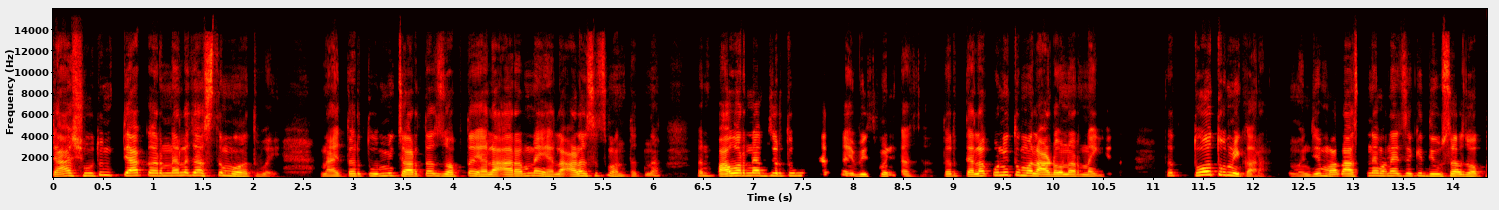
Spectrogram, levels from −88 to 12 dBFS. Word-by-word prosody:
त्या 180 +5 +1
शोधून 230 +5 -3
त्या 245 0 +6
करण्याला 245 +1 0
जास्त 245 -1 -1
महत्व 175 - -1
आहे. - - -15 0.5
नाहीतर 130 +10 -3
तुम्ही 210 +3 -1
4 190 -2 +4
तास 220 -1 -2
झोपताय 185 +1 -1
ह्याला 170 +3 +3
आराम 200 +4 +1
नाही. 220 -4 0
ह्याला 170 +3 0
आळसच 210 +3 0
म्हणतात 130 -1 -8
ना. 125 -1 -8 0.4
पण 220 - -7
पॉवर 215 +5 +6
नॅप 240 -2 +1
जर 230 -1 0
तुम्ही 230 0 -3 0.2
घेतलाय 150 -4 -6
20 170 -1 -1
मिनिटाचा 125 -7 -7 0.2
तर 195 +1 -3
त्याला 185 +4 +4
कोणी 265 +1 0
तुम्हाला 235 -7 +4
अडवणार 175 -1 +3
नाही 155 -4 -4
आहे. - - -19 0.5
तर 250 - -4 0.2
तो 295 +4 +6
तुम्ही 265 -8 +4
करा. 195 - -7 0.3
म्हणजे 135 +9 -5
मला 195 0 +2
असं 195 +4 -1
नाही 235 - 0
म्हणायचं 215 -1 -1
की - - -3
दिवसा 195 -1 +2
झोपा. 150 -4 -1
200 Hz, 190 wpm, -23 LUFS, 170-230 Hz, 0.5 s, त्या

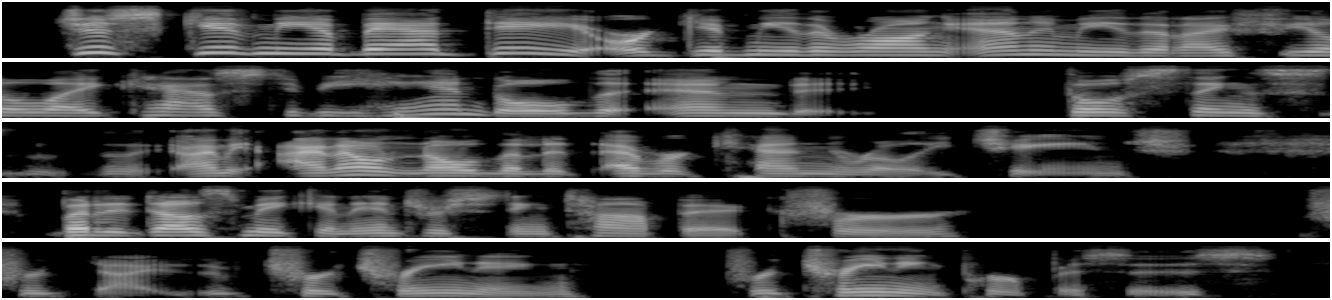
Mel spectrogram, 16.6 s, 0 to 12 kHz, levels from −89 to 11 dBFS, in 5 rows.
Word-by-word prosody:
Just 345 0 +5
give 335 0 +5
me 300 -2 +3
a 285 - +4
bad 275 -2 +4
day 315 -5 +3
or 205 - +3
give 225 +3 -2
me 230 -1 -1
the 220 -1 -1
wrong 210 -1 +3
enemy 225 -2 0
that 180 -2 -3
I 170 +1 -1
feel 195 -2 -3
like 175 -1 -1
has 190 -2 -2
to 195 - -14
be 180 -2 -9
handled, 170 -7 -2
and 165 -2 -1 0.7
those 190 -2 0
things, 180 -6 -3
th - - -22
th 140 - -14
I 160 - +6
mean, 165 - -2
I - - +10
don't 220 -4 +6
know 165 0 +3
that 150 -2 -2
it - - -3
ever 155 -1 +2 0.2
can 150 -1 +1
really 130 -2 -9
change, - - -5 0.4
but 195 0 +7
it 195 - +2
does 195 0 +6
make 180 -5 -1
an 150 - -4
interesting 155 -3 -4
topic 155 -3 -3
for - - -5 0.9
for 155 -1 -8
di- - - -4 0.3
for 155 -1 -3
training 145 -7 -4 0.3
for 160 - -6
training 185 -3 +1
purposes. - - -10
185 Hz, 185 wpm, -26 LUFS, 155-215 Hz, 0.9 s, I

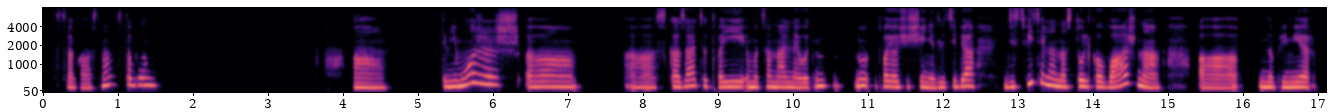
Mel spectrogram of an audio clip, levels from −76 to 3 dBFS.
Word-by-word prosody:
Согласна 170 - -4
с - - -19
тобой. 255 -1 -2 2.6
А, 170 -1 0 0.7
ты 205 - -2
мне 205 +1 +5
можешь, 285 +2 +1
э, 195 0 +1 0.7
э, 180 0 -3
сказать 205 +6 -1
вот 210 -3 -1
твои 195 +1 +1
эмоциональные, 185 -1 +1
вот, 170 +3 -2
н 225 +1 +2
н 225 -2 -13
ну, 230 0 +3
твоё 200 -1 +2
ощущение. 195 -3 -1
Для 180 +2 -2
тебя 215 +4 +1 0.4
действительно 250 - +2
настолько 200 -1 +3
важно, 190 - +2 0.5
а, 155 0 -1 0.3
например, 185 +1 +2
195 Hz, 90 wpm, -21 LUFS, 180-225 Hz, 2.6 s, мне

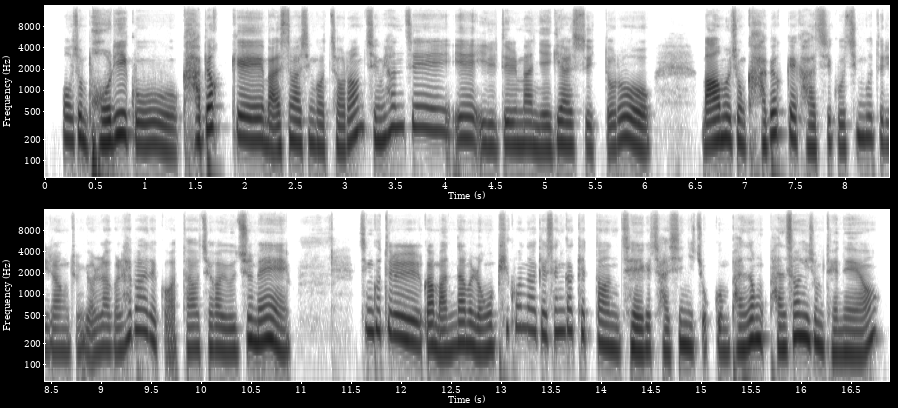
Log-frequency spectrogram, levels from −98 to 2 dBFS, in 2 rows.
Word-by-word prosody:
어 205 -1 0
좀 200 -1 +2
버리고 175 - +3
가볍게 220 -5 +3
말씀하신 175 +4 0
것처럼 165 - -1
지금 205 -8 -1
현재의 290 -2 -1
일들만 170 -4 -2
얘기할 165 +3 0
수 165 0 -9
있도록 160 +1 0 0.5
마음을 190 +5 +6
좀 190 -2 -2
가볍게 225 +7 -1
가지고 160 +1 -5
친구들이랑 170 -5 -5
좀 170 0 -9
연락을 165 +4 -5
해 250 - +1
봐야 305 -1 0
될 230 - -1
것 - - -12
같아요. 170 0 -6
제가 170 -1 -3
요즘에 205 +2 +3 0.7
친구들과 255 - +2
만남을 180 +4 +1
너무 165 +2 0
피곤하게 315 - -5
생각했던 275 - -2
제 165 -3 +1
자신이 175 +3 -2
쪼끔 165 -2 -8
반성 215 +7 +2
반성이 245 +9 +3
좀 205 -5 0
되네요? 155 - -2
185 Hz, 335 characters per minute, -24 LUFS, 165-230 Hz, 0.7 s, 마음을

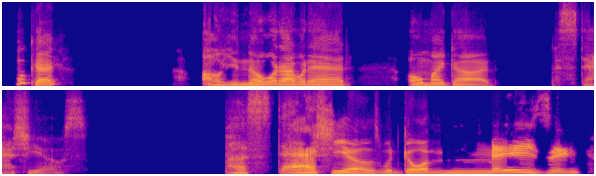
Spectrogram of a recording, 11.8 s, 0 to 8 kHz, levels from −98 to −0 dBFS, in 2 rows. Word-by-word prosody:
Okay. 190 - +1 1.5
Oh, - - 0
you 130 -1 -5
know 150 +5 +1
what 190 -1 +1
I 180 0 +5
would 175 -1 -2
add? 165 0 -2 0.5
Oh 155 +4 -1
my 160 -2 -2
god. 115 -10 -4 0.6
Pistachios. 85 -7 -12 1.4
Pistachios 135 -2 +1
would 120 -3 -8
go 135 -3 +2
amazing. 170 - +2
150 Hz, 80 wpm, -26 LUFS, 130-170 Hz, 1.5 s, I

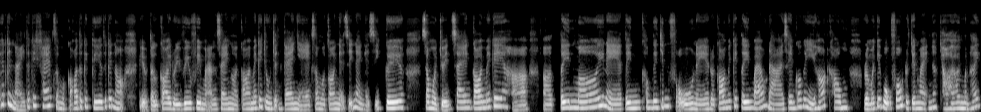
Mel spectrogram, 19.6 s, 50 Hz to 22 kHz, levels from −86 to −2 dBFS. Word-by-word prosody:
hết 330 - -1
cái 340 -4 +4
này 140 - -3
tới 240 - -3
cái 290 +2 -1
khác, 275 +1 0
xong 205 - -4
rồi 180 - -6
coi 200 0 -3
tới 230 - -3
cái 260 -1 -4
kia 215 0 +4
tới 250 - -5
cái 265 - -1
nọ, 200 -5 -2 0.3
kiểu - - 0
từ 150 -1 0
coi 190 0 0
review 185 +2 +3
phim 195 -2 +5
mà 175 - -4
ăn 170 0 -5
sang 180 +1 -2
rồi 170 -3 -3
coi 180 +2 -4
mấy 195 +2 +1
cái 250 +4 -1
chương 200 -4 +1
trình 185 0 -5
ca 175 +1 -1
nhạc, 155 -4 -4
xong 185 +2 -4
rồi 170 -1 -4
coi 180 +1 -2
nghệ 175 -2 -1
sĩ - - -3
này 230 -6 -1
nghệ 160 -3 -8
sĩ 200 - -6
kia, 210 +2 +9 0.4
xong 210 -1 +1
rồi 185 -3 +4
chuyển 145 0 +2
sang 215 +2 -2
coi 205 0 +3
mấy 225 +3 -1
cái, 275 +1 +2
á 270 - -6
hả, 150 - -6 0.3
ờ, 165 0 -5
tin 220 +2 +5
mới 230 +7 +3
nè, 175 - 0
tin 205 +2 +3
không 215 0 -4
tin 225 0 +3
chính 270 +4 -1
phủ 180 +2 +2
nè, 175 0 -2
rồi 175 -2 -3
coi 200 +2 0
mấy 225 +1 -2
cái 270 +3 -5
tin 215 0 +5
báo 215 +8 -2
đài 170 -5 -4
xem 205 +2 -2
có 245 +3 -2
cái 255 -1 -1
gì 185 -5 +1
hot 230 +8 -2
không? 215 +1 -1 0.3
Rồi 180 - +4
mấy 175 +2 0
cái 265 +6 -2
vụ 210 -5 +4
phốt 265 +4 +2
ở 205 - 0
trên 195 0 +1
mạng 190 -2 -2
á. 240 - -2
Trời 185 +1 -4
ơi! 205 - 0
Mình 195 -2 +2
thấy, 235 +9 -5
200 Hz, 260 wpm, -22 LUFS, 180-225 Hz, 0.4 s, kia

